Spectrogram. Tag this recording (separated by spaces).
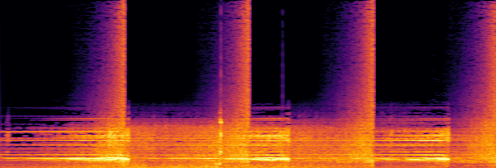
science-fiction special time transition travel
